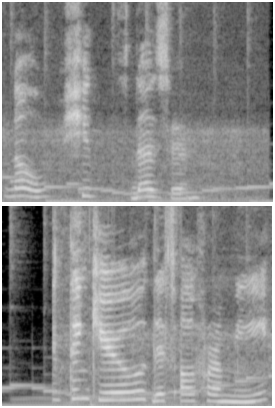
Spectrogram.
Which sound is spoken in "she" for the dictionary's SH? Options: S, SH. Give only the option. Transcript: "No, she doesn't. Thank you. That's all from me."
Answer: SH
